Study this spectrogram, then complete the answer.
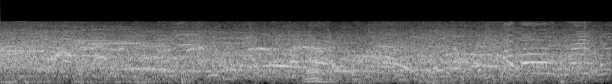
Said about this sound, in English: Now, I played it early so that you can hear the crowd. You need to go back and hold on. You need to go back and check that, because that shit was so crazy that it broke Skype on my end, and it just sounded like a bunch of digitized nonsense.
